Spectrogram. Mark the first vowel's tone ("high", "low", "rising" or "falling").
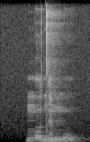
high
